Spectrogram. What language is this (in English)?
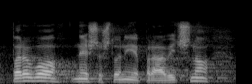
Croatian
